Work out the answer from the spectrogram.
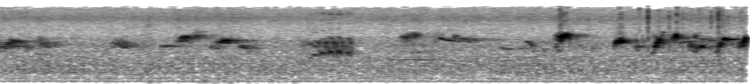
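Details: Red-whiskered bulbul duel song from a decoy bird at a trap: slurred warbling phrases, then a quick run of bright clipped chirps near the end; faint steady hum in the background.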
